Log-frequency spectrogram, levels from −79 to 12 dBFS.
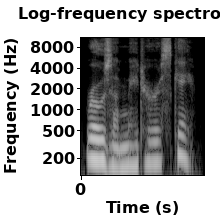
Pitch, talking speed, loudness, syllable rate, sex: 165 Hz, 195 wpm, -18 LUFS, 6.5 syllables/s, female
